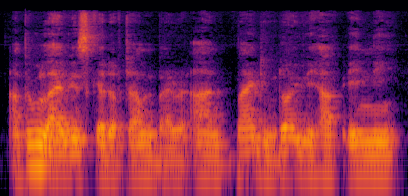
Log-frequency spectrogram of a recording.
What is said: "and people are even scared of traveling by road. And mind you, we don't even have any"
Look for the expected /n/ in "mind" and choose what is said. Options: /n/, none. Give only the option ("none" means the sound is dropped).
none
